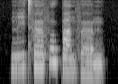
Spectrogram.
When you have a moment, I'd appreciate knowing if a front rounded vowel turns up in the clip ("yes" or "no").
yes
